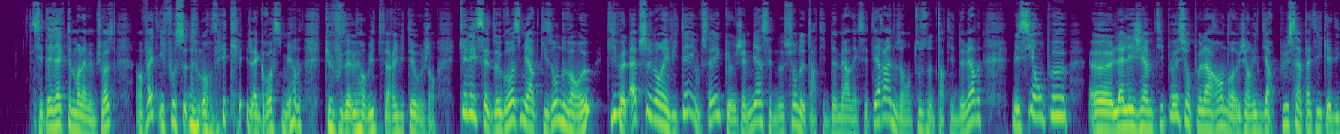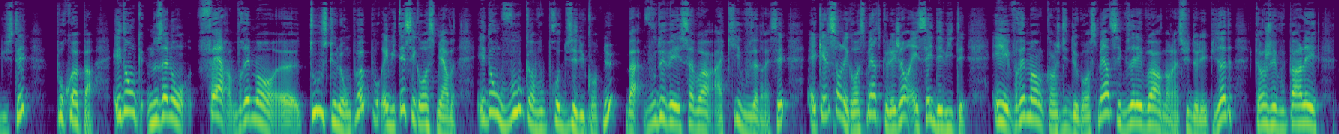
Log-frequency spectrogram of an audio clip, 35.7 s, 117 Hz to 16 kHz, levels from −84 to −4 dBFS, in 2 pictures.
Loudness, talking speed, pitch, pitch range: -23 LUFS, 250 wpm, 145 Hz, 120-180 Hz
